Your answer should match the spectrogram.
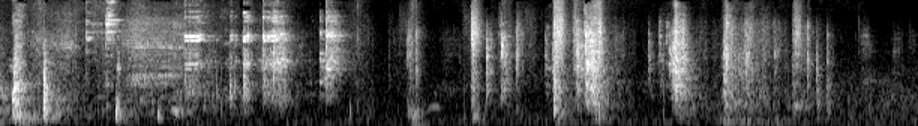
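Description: Cutlery and dishes clinking at a dinner table: a loose run of short clinks and knocks, a few of them ringing briefly.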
